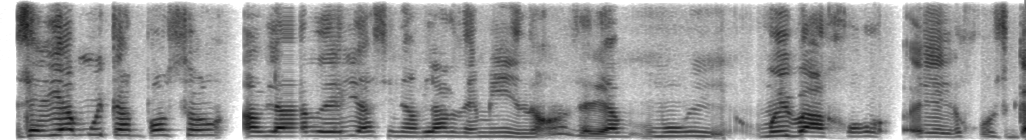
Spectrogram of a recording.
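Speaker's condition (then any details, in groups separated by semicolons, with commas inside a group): Cerebral palsy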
